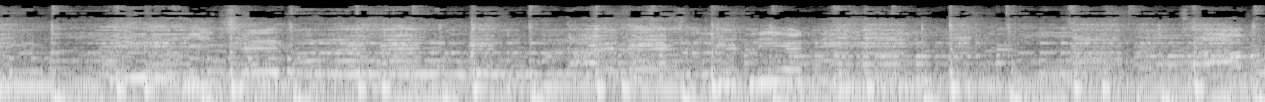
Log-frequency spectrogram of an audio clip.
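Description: A live band playing Balkan-influenced pop with drums and bass, and a man singing over it.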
